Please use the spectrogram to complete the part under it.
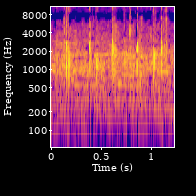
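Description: A crowd claps briefly for Chiara at the Antica Fiera di San Gregorio, soft scattered hand claps heard from a distance over a low background murmur.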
